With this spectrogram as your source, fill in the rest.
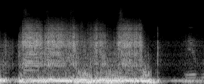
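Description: Electric guitar run through a modded Fender Blender octave fuzz pedal, playing a thick, saturated distorted passage for about a second and a half before cutting off into a faint trailing note.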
